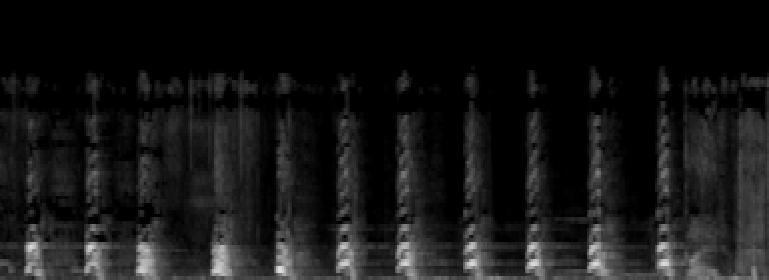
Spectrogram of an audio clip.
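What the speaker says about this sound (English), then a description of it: "So I get eye contact on the barking." Puppy barking during a training session, about a dozen sharp, evenly spaced barks at steady intervals, close and clear, with faint background noise toward the end.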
